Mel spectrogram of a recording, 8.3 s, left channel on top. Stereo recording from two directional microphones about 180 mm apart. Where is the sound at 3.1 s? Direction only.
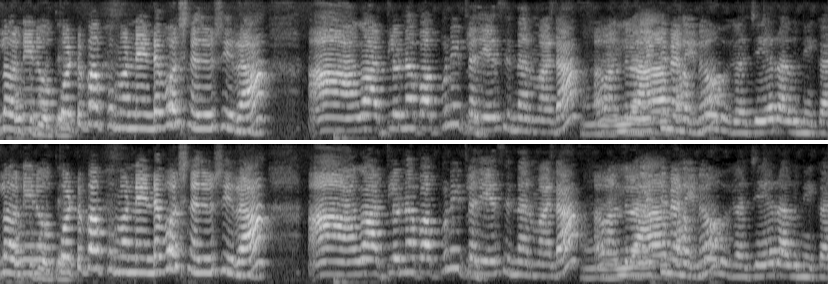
35° right (ahead or behind).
